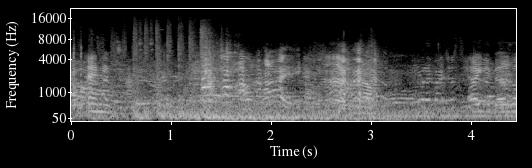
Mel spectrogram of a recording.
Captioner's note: bar patrons chattering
